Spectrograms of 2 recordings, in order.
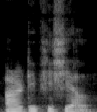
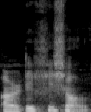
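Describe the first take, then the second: First: The ending is said as two syllables, shee-al. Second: The ending is said as one syllable, shal. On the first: The speaker calls it wrong. "এটাকে আমরা বলি" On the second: The speaker calls it right. "But এটা হবে"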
